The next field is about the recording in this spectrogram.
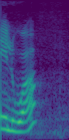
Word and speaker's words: Éloi: Alors, Maison Thierry, c'est une entreprise française créée en 1902 dans les Vosges, à Éloi, je le dis bien. Très bien, c'est exactement comme ça.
